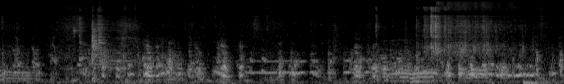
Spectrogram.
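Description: Chickens and roosters cluck steadily around a farmyard, with several birds calling over one another and a busy, continuous flock chatter throughout.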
